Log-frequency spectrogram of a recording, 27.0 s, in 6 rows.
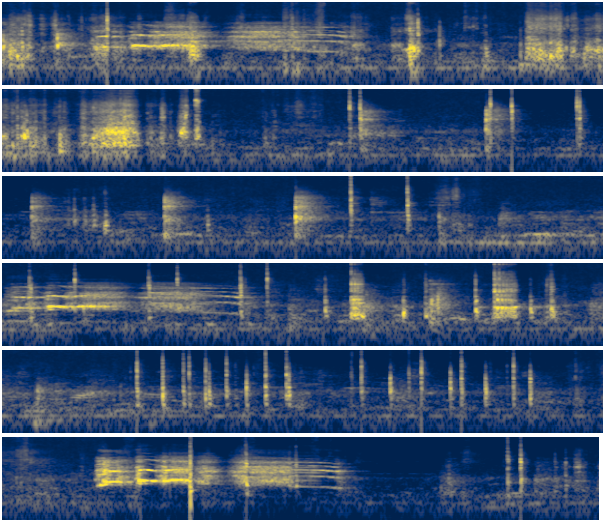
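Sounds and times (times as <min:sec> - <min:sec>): rooster crowing: 0:00.6 - 0:02.8, 0:13.5 - 0:15.6, 0:23.2 - 0:25.3.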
